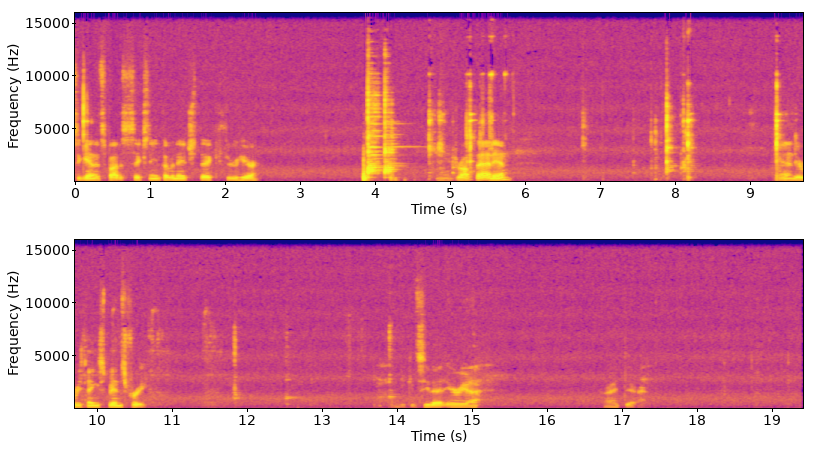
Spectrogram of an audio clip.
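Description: Metal engine parts click and clink together as they are fitted.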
